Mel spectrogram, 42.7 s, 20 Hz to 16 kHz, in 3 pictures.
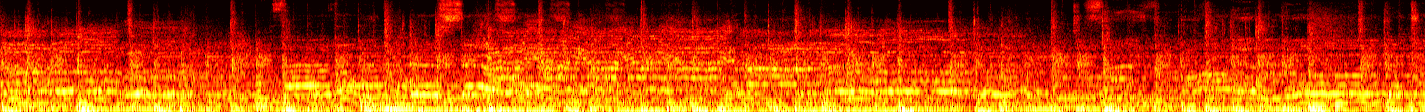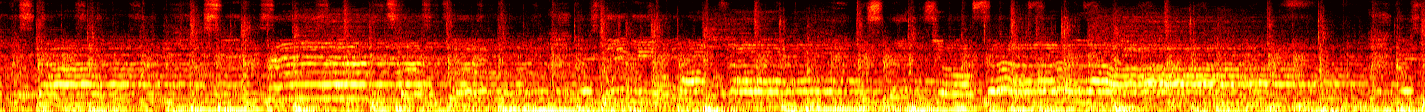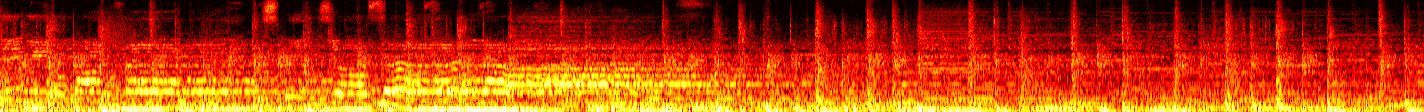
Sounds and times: Music: 0.0s - 42.7s.

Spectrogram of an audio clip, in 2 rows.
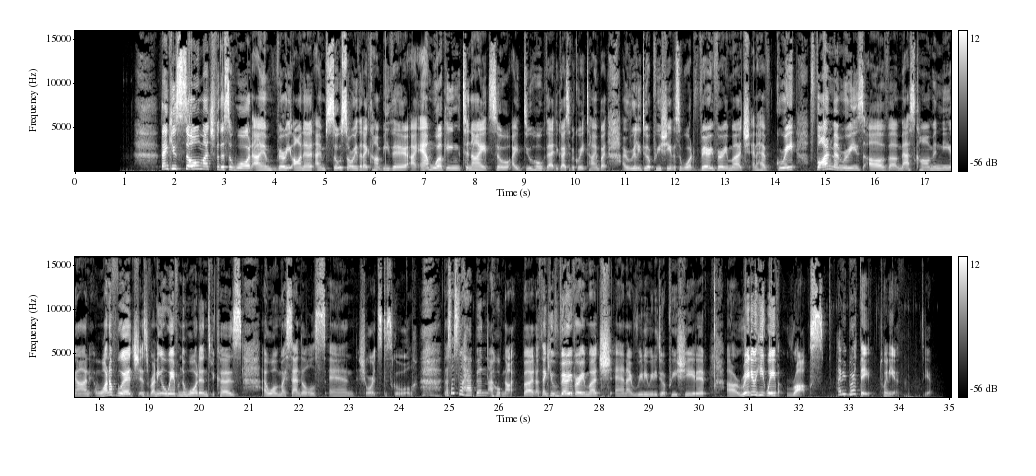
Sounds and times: Narration, monologue: 0.9s - 35.0s
Female speech, woman speaking: 1.8s - 34.7s.

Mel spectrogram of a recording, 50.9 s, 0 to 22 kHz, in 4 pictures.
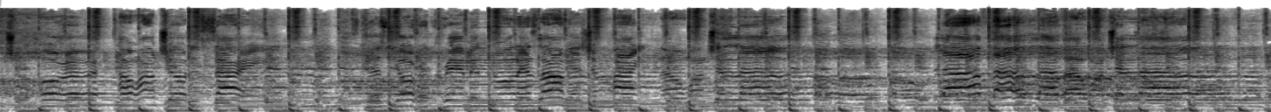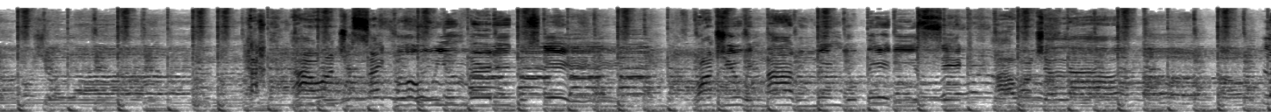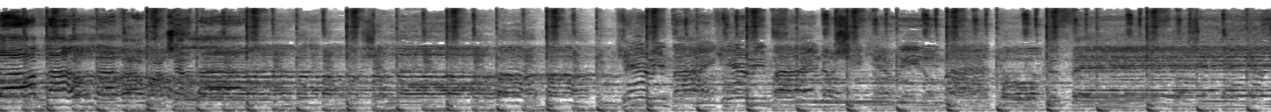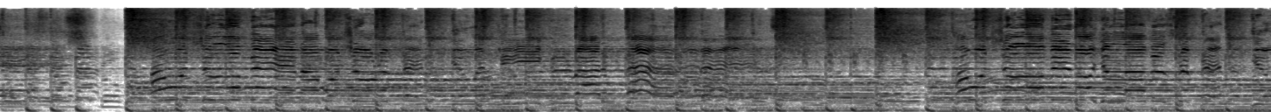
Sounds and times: Reggae: 0.0s - 50.8s
Singing: 0.0s - 50.8s.

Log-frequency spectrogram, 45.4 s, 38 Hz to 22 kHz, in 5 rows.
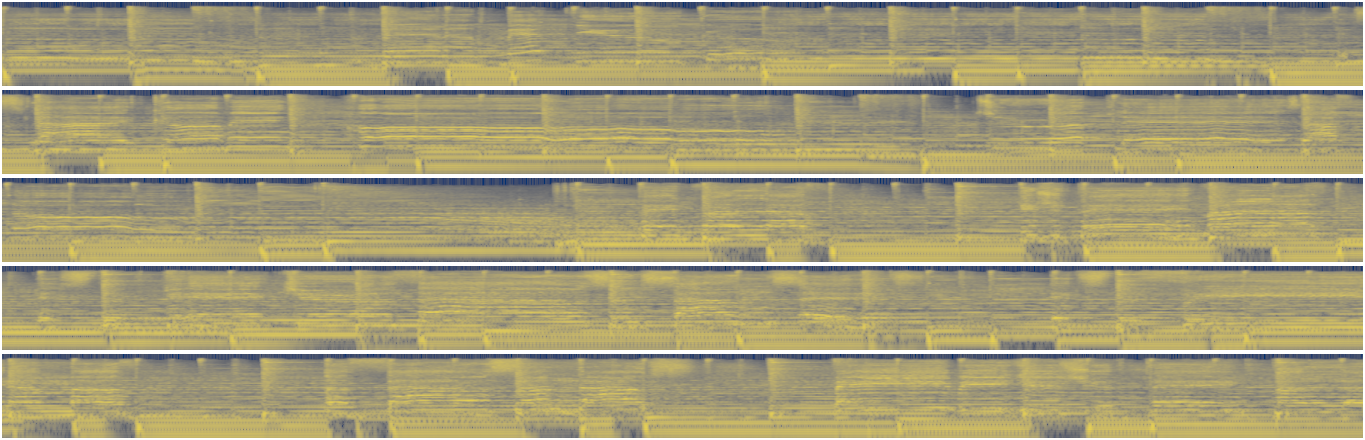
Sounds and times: Music: 0.0s - 45.3s.

